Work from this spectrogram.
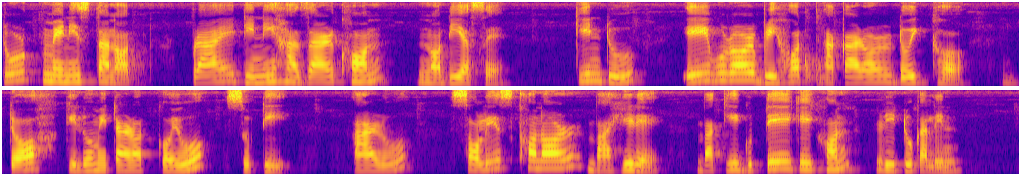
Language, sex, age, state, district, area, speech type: Assamese, female, 30-45, Assam, Golaghat, urban, read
